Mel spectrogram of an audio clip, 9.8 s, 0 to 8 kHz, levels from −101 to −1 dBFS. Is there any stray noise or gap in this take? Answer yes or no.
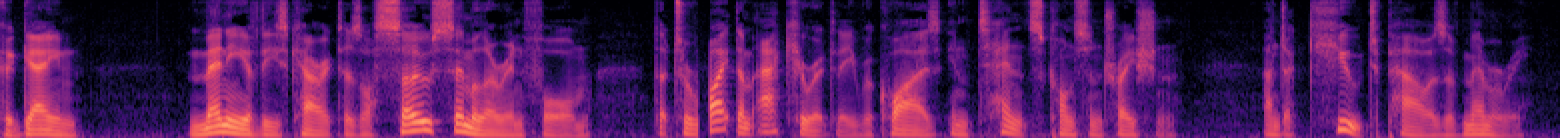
yes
